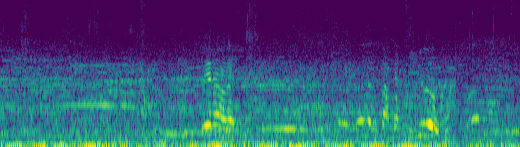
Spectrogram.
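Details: Large cattle; a few short arching moos near the second and fourth seconds rise above a low rumbling background, with a man speaking alongside.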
